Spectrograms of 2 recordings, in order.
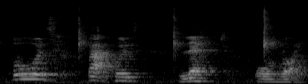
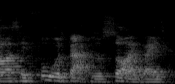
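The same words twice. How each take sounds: First: Slow demo. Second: Said in the usual way. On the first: Shown as a demonstration. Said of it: "So I can either say to you". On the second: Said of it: "I'll just say".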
